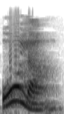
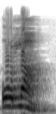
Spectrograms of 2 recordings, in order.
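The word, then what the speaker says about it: hola: неправильний наголос чомусь іноземці чують не ола а Ола з наголосом на а можливо це пов'язано з тим що А - це відкрита голосна наприкінці слова можливо від регіональної мелодики вимови іспанцем або від його настрою але правильний наголос на о ола ола йдемо далі адіош До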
